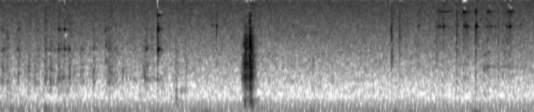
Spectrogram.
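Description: Small scattered clicks and taps from things being handled on a workbench, with one louder knock about three seconds in, over a steady low hum.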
